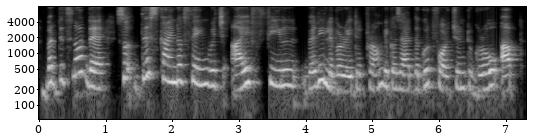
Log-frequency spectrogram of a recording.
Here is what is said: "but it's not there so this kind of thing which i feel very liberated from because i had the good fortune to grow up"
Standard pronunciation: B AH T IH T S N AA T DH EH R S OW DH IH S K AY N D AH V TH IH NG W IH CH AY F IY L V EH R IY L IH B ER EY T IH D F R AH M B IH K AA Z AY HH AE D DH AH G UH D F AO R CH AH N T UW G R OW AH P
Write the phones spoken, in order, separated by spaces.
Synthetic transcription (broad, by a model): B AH T IH T S N AA T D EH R S OW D IH S K AY N D AH V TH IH NG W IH CH AY F IY L V EH R IY L IH B ER EY T IH D F R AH M B IH K AA Z AY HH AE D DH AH G UH D F AO R CH AH N T UW G R OW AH P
